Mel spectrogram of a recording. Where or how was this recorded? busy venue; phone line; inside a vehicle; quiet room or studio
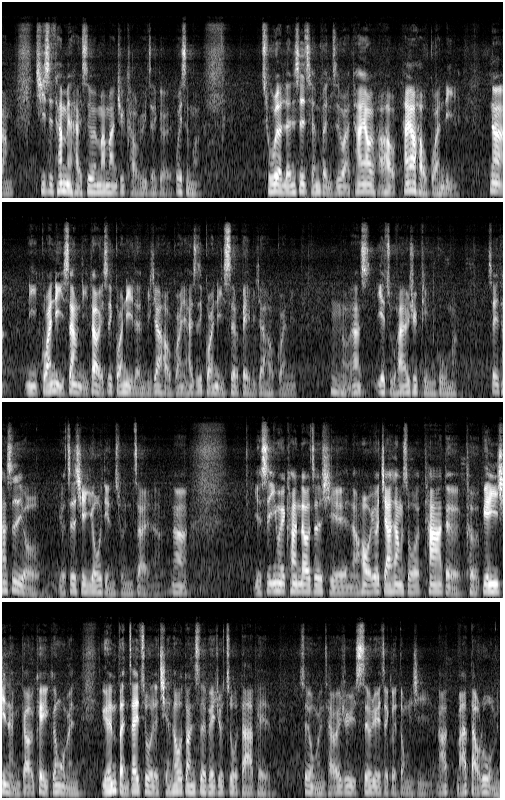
busy venue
